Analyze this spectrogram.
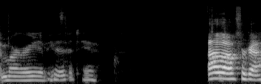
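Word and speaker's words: Margherita: So the answer is It's margarita. Margarita. But it's spelled like that.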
